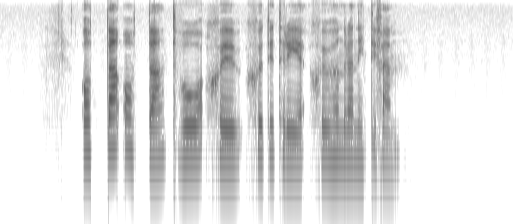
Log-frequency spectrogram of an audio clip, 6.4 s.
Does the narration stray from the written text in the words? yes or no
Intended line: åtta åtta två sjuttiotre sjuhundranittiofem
yes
